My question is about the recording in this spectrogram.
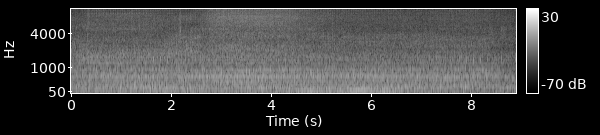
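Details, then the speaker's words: VW Polo 1.6 petrol after repair, road-tested through all gear shifts without problems, now parked idling; even, steady clatter with no stumble or uneven beat, smooth normal idle. "गाड़ी का sound में आपको फिर से check करता हूं बिल्कुल smooth है"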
